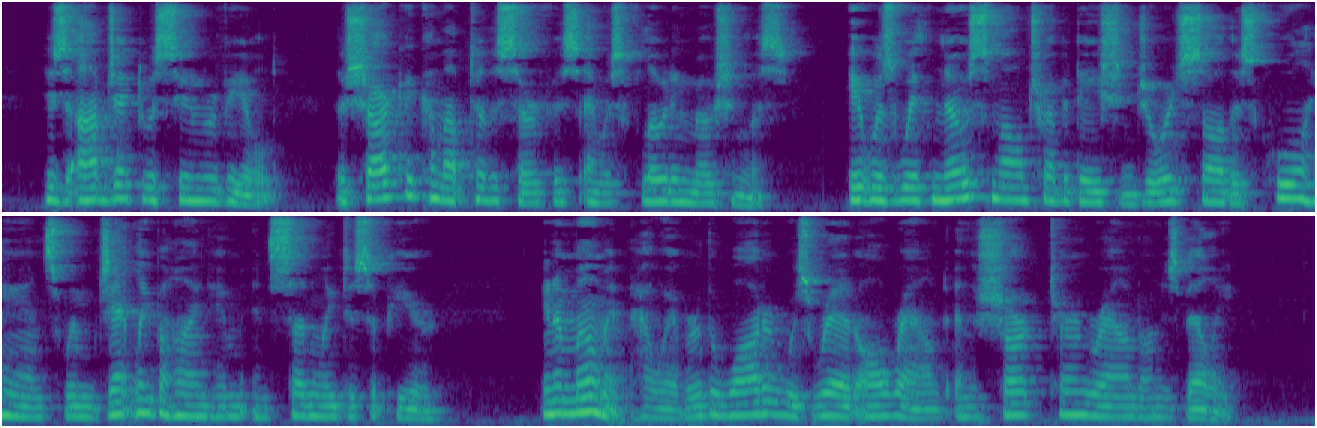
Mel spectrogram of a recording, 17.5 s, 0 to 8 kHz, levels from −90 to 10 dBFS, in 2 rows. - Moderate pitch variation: Yes, average, 3.7 semitones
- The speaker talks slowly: No, average, 180 wpm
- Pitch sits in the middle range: Yes, medium, 155 Hz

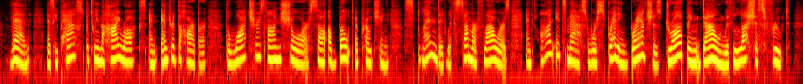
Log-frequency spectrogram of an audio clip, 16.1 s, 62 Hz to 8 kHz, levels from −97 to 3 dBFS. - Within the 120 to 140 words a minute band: Yes, slow, 135 wpm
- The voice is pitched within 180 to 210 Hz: No, high, 240 Hz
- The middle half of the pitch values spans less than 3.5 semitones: No, average, 3.8 semitones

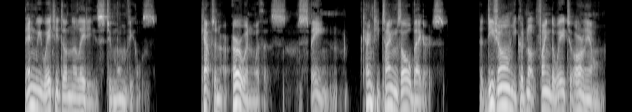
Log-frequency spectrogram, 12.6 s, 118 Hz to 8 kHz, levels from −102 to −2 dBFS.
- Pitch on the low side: Yes, low, 110 Hz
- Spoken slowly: Yes, slow, 130 wpm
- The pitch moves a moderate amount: No, wide, 6.0 semitones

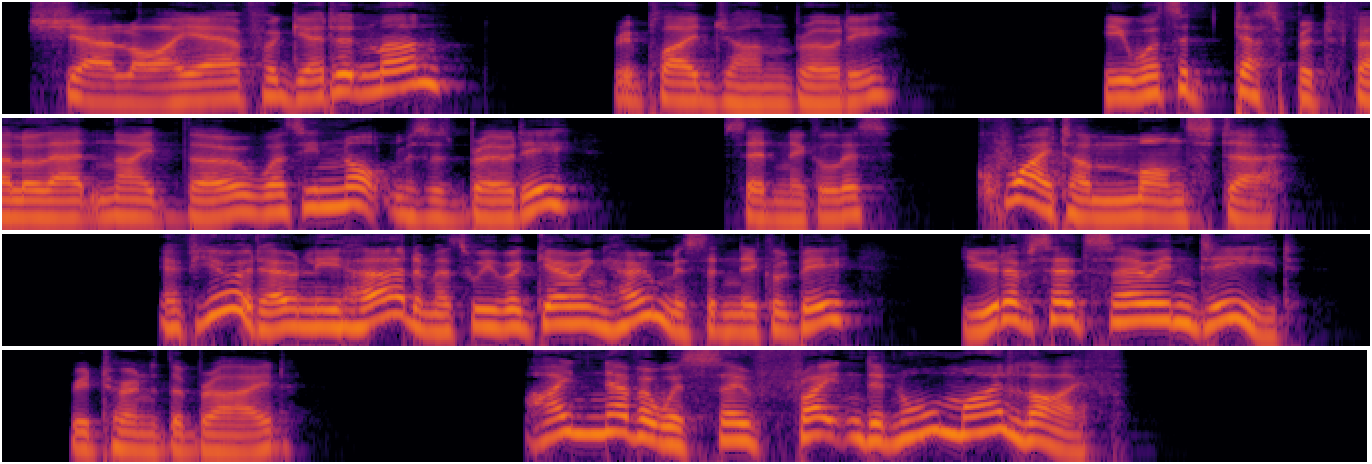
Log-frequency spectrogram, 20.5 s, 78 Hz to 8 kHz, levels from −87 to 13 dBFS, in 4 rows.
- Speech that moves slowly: No, average, 165 wpm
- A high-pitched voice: No, medium, 165 Hz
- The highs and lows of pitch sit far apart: Yes, wide, 7.6 semitones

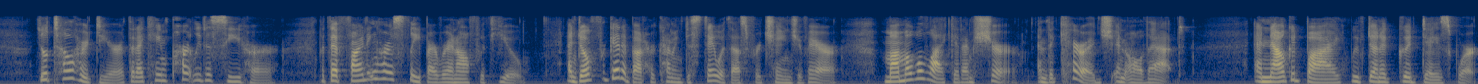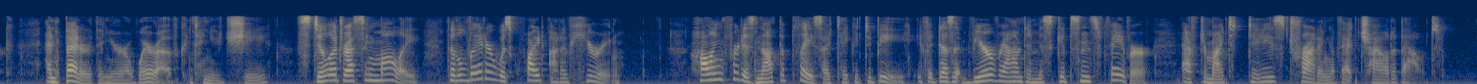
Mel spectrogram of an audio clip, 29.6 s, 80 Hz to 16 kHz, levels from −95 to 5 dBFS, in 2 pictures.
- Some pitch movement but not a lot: No, wide, 7.2 semitones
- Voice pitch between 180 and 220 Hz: Yes, high, 190 Hz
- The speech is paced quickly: Yes, fast, 210 wpm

